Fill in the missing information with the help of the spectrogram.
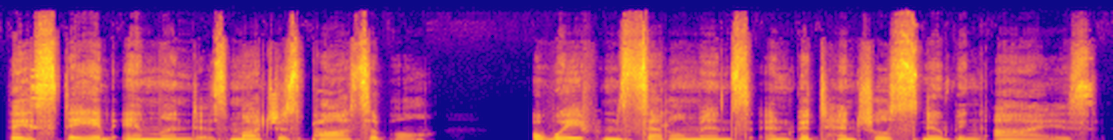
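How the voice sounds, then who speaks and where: A woman's voice: medium pitch, moderate pace, warm tone, no echo, clean studio sound. A woman reading a scripted story expressively, with wry, emphatic phrasing. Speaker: narrator, fan fiction reader.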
